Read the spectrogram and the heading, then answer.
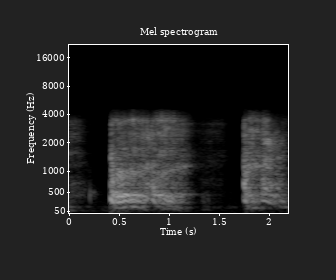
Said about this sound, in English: Oh, I thought that was muted. Yes, I'm dying on air here. Yes, sounds like I've got a big fucking hairball, and I'm just trying to cough her out.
